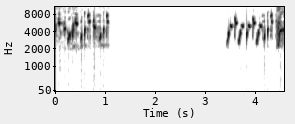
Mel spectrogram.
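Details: Goldfinch singing for bird training: about a second of lively twitters, a long pause, then a run of evenly repeated rising chirps at roughly three per second.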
